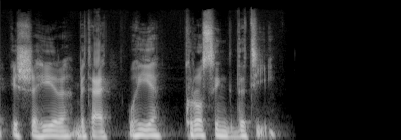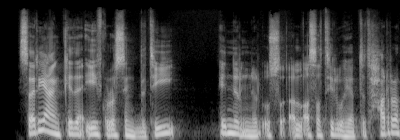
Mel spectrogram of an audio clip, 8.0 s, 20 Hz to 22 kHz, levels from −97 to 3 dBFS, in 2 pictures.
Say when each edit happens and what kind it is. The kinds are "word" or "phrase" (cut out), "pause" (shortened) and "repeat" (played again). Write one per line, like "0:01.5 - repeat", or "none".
0:01.1 - word
0:05.0 - word
0:06.4 - word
